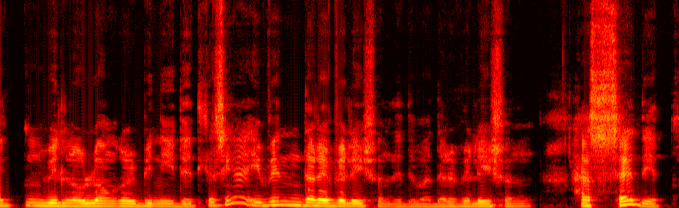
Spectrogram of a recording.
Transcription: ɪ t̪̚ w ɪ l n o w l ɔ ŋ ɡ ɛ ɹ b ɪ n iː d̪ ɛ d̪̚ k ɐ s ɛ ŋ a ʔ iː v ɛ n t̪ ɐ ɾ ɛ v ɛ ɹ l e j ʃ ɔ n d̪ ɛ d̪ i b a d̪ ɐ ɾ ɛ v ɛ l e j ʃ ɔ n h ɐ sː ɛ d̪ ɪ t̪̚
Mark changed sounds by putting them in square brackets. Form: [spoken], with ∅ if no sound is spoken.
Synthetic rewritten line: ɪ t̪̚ w ɪ l n o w l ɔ ŋ ɡ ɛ ɹ b [i] n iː d̪ ɛ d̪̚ k ɐ s ɛ ŋ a ʔ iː v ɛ n [d̪] ɐ ɾ ɛ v ɛ [∅] l e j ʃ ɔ n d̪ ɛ d̪ [ɪ] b a d̪ ɐ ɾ ɛ v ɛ l e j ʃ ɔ n h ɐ sː ɛ d̪ ɪ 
